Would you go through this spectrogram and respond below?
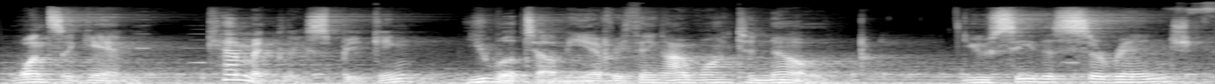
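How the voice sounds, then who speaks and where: An actor playing a coldly controlling male interrogator and torturer in an audio drama, speaking in a deliberate, condescending, threatening way. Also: mid-range voice, lively intonation, natural voice. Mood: cold menace. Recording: echoey reverberant hall with music.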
